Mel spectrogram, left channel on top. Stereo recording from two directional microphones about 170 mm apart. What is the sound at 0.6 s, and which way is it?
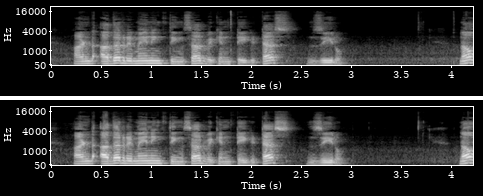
Speech, 25° right (ahead or behind).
